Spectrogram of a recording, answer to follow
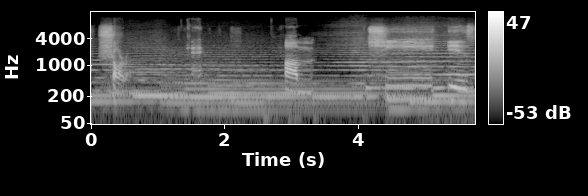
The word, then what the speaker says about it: Xarrah: So you actually know that the term Queen of the Nine is used for this female pact demon who's known as Shara. It's spelled Xarrah. Shara.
